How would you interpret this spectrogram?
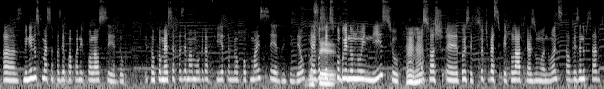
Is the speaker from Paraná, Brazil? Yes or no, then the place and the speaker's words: no; Santo André, São Paulo, Brazil; now in Mogi das Cruzes, Brazil; Eu sou de Santo André, mas eu moro lá, né?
